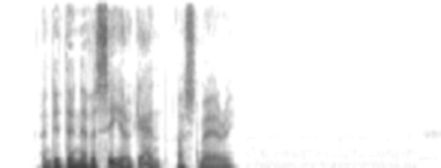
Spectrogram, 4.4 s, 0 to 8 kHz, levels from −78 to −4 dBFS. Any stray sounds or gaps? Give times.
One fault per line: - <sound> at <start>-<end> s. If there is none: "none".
none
